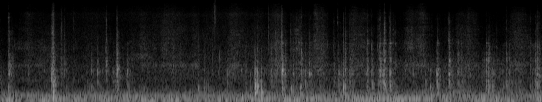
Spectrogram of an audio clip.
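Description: Hand socket ratchet clicking in short, irregular runs as a headlight-assembly mounting screw is turned in, over a steady low rumble.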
